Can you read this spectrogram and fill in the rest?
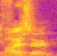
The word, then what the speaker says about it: Pfizer: Is Pfizer.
